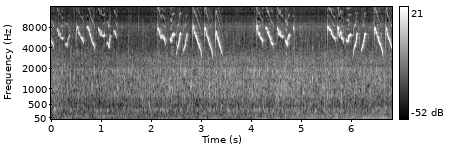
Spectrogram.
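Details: Mountain white-eye singing in the ngalas style, used as a training recording with flowing water added: bursts of high, thin, rapid descending whistled notes in quick series, separated by short pauses, over a steady trickling water background.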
